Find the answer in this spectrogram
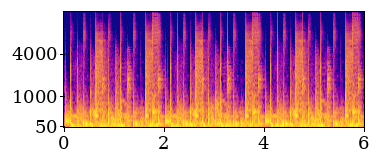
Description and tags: made with the reaktor lime lite ensemble.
